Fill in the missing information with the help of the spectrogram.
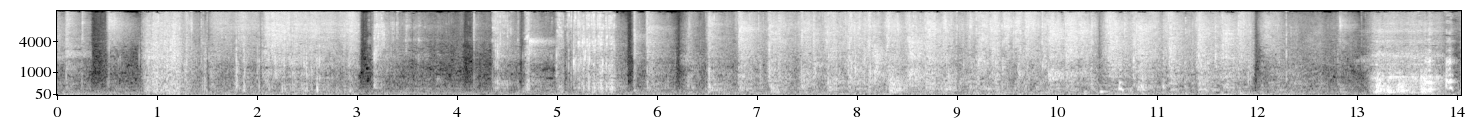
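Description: Wet, messy squelching and crackling of food and oil being smeared and mashed by hand, in noisy spells with short pauses.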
